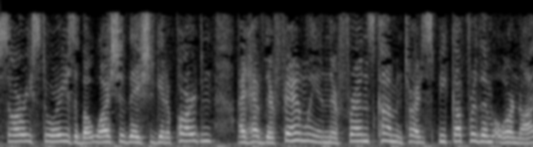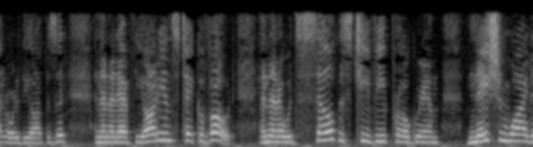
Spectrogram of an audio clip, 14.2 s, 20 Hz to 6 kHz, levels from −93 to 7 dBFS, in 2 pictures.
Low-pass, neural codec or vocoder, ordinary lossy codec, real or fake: 5.4 kHz; vocoder, 44.1 kHz, 80 mel bands, Vocos; MP3, 32 kbps; fake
